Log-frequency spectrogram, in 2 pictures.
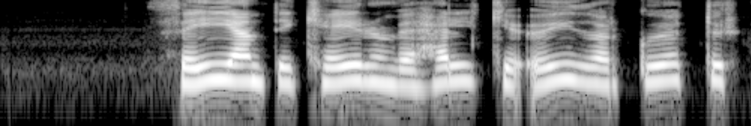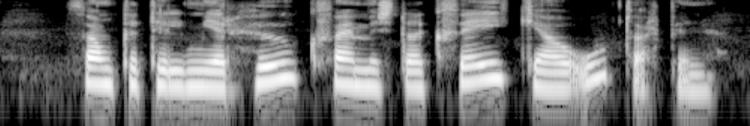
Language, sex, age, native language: Icelandic, female, 20-29, Icelandic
